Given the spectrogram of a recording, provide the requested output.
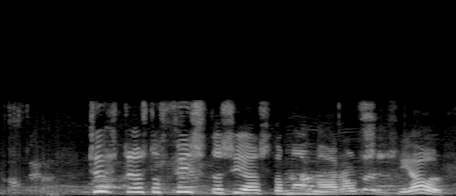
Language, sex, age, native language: Icelandic, male, 13, Icelandic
